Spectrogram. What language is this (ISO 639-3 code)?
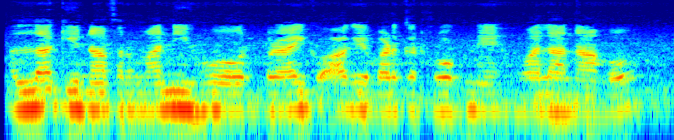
urd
